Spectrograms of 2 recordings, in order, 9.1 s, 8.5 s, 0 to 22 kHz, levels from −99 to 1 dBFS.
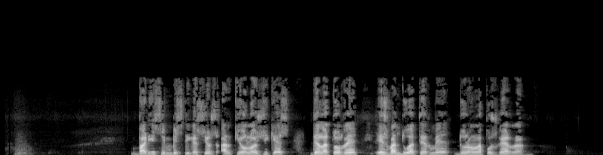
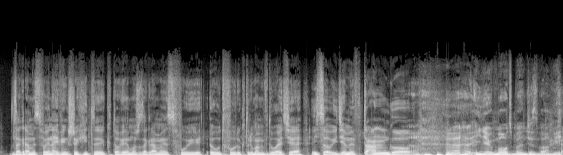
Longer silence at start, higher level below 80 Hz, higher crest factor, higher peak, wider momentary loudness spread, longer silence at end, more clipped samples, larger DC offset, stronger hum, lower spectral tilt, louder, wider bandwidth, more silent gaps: first, 2 s vs 0.15 s; second, -72 dBFS vs -28 dBFS; first, 24 dB vs 10 dB; about the same, -2 dBFS vs -2 dBFS; first, 10 LU vs 4 LU; first, 1.2 s vs 0 s; neither; neither; neither; second, -4 dB/octave vs -6 dB/octave; second, -23 LUFS vs -11 LUFS; second, 11.5 kHz vs 13 kHz; neither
